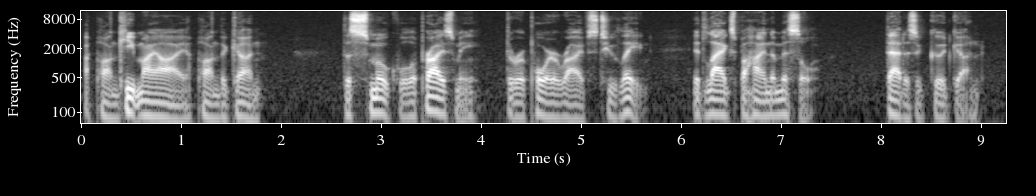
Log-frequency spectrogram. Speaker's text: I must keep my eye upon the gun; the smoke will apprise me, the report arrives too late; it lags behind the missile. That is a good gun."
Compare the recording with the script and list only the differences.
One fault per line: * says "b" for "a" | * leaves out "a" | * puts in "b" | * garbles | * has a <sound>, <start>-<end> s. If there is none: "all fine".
* says "upon" for "must"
